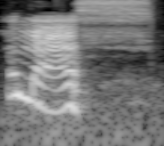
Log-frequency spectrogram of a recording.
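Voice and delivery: very high-pitched lament; high wail of woe; lamenting cry. A narrator's reading. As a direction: cry out in dismay. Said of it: "cried Marianne".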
